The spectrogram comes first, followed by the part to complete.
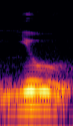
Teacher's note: மேல்வாய் பல்லை கீழ் உதடு பொருந்துவதால் பிறக்கும் எழுத்து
